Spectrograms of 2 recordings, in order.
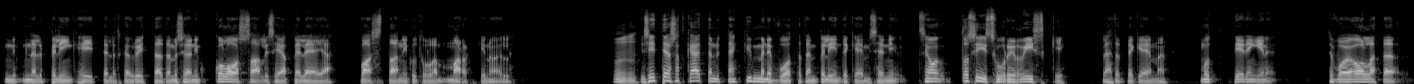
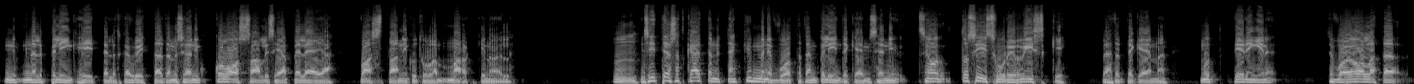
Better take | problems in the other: first | distortion; heavy; 7 dB below the speech

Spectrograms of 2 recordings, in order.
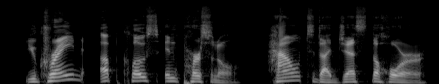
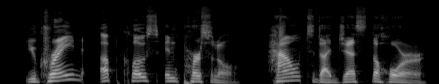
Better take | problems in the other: neither | none

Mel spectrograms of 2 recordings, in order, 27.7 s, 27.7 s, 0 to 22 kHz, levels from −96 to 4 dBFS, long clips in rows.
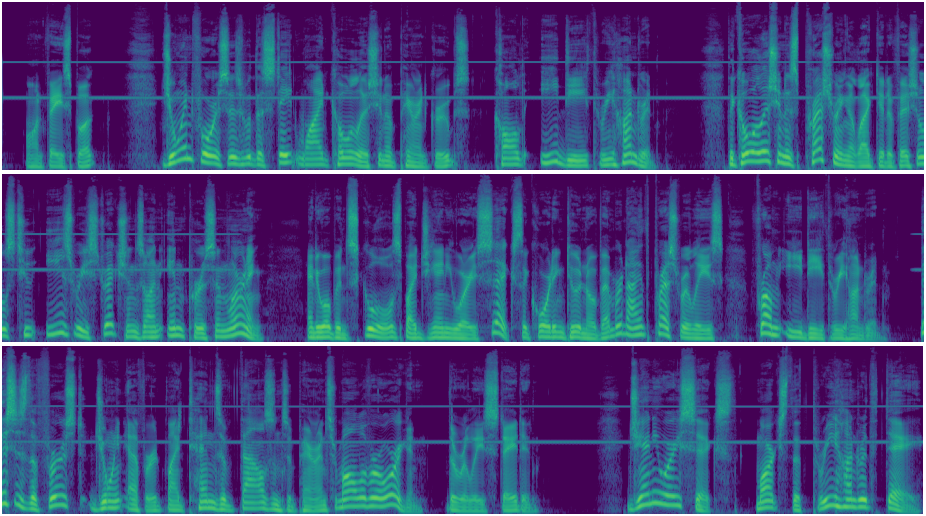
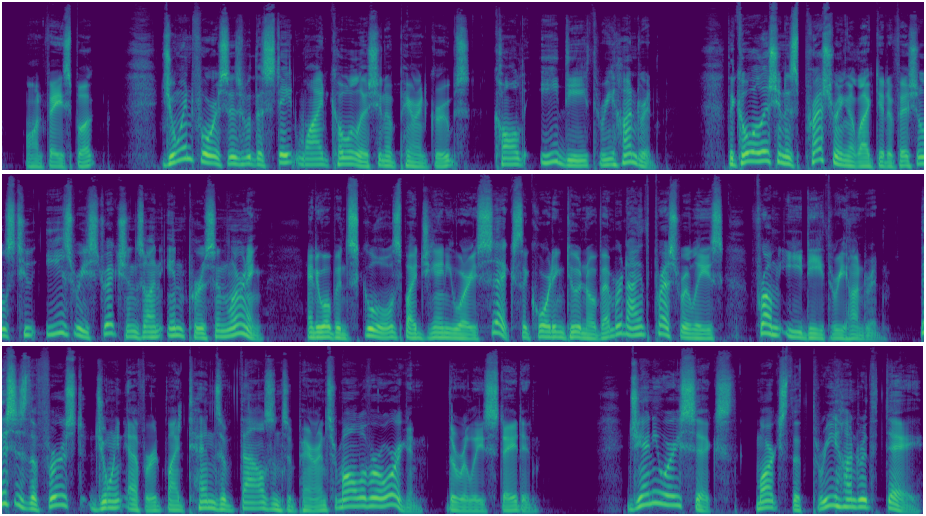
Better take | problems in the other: second | high-pitched whine; faint; until 12 s and from 18 s on; 2 kHz, 25 dB below the speech

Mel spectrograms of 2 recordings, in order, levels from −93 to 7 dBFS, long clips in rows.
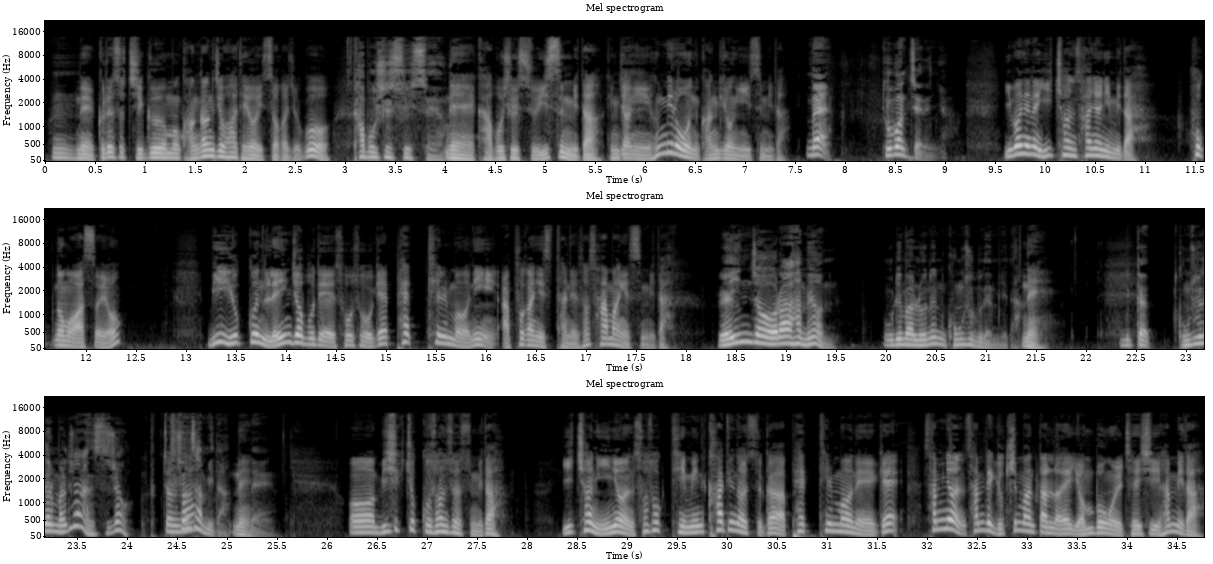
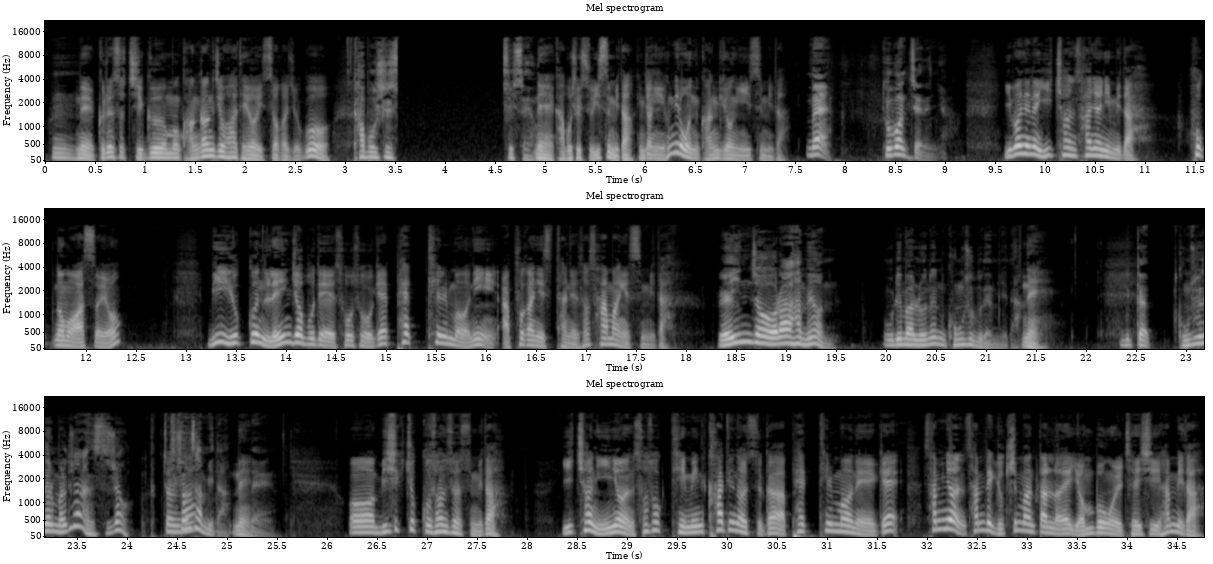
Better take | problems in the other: first | audio freezing; at 3.5 s for 1 s

